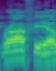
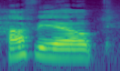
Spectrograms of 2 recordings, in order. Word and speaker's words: Rafael: I said it right because I usually think Rafael, but no, it's Rafael Dos Anjos.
